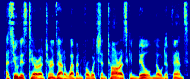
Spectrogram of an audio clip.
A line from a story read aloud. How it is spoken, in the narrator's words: Reinhardt stated coldly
